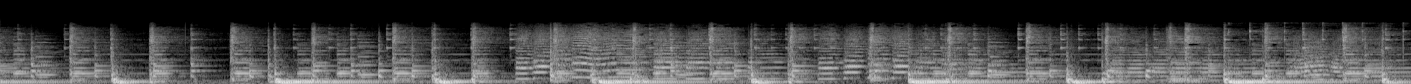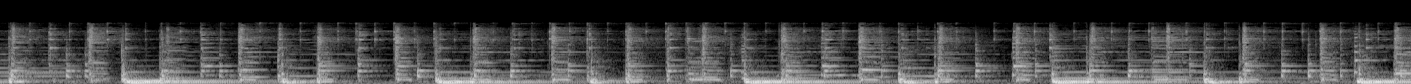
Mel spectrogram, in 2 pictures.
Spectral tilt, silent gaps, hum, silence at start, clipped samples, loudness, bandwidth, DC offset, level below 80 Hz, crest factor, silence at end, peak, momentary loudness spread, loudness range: -7 dB/octave; none; none; 0 s; under 0.1%; -18 LUFS; 7.6 kHz; under 0.1%; -26 dBFS; 16 dB; 0 s; 0 dBFS; 9 LU; 1 LU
